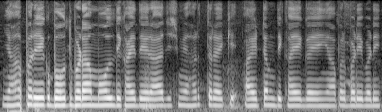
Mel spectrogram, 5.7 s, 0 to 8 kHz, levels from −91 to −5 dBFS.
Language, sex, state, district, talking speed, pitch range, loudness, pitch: Hindi, male, Haryana, Charkhi Dadri, 230 wpm, 180-190 Hz, -16 LUFS, 185 Hz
